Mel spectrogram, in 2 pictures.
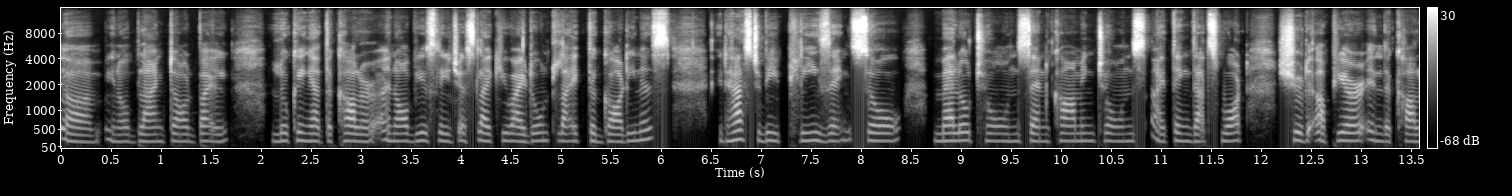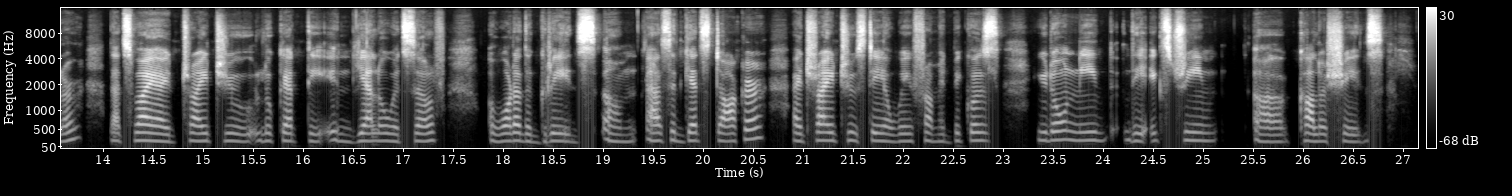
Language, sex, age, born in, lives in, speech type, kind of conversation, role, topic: English, female, 50-54, India, United States, conversation, unstructured, none, What paint color or finish has pleasantly surprised you?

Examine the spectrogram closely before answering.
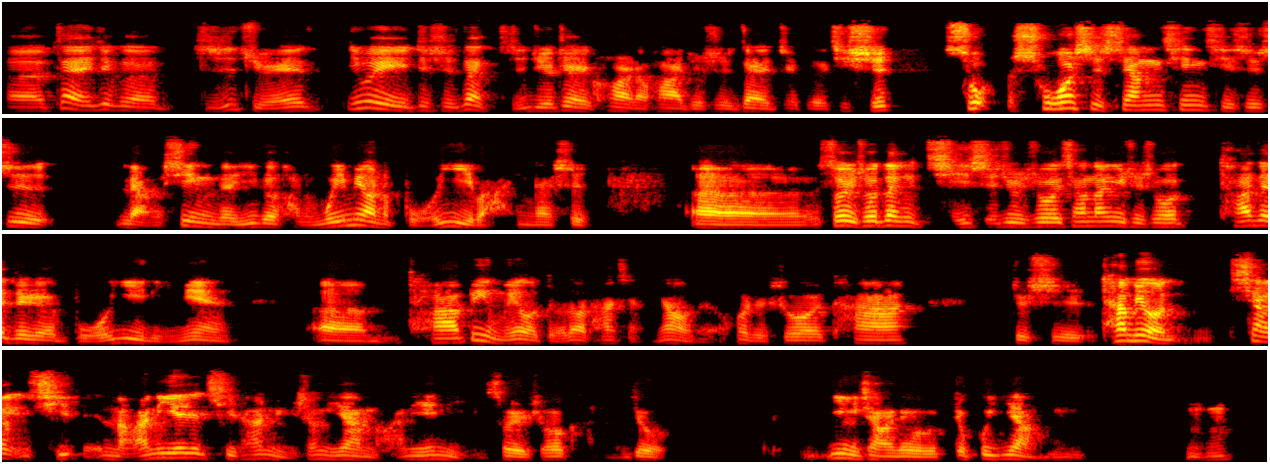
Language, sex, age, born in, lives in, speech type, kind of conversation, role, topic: Chinese, male, 30-34, China, United States, conversation, podcast, host, 直觉在做爱情选择时到底有多重要？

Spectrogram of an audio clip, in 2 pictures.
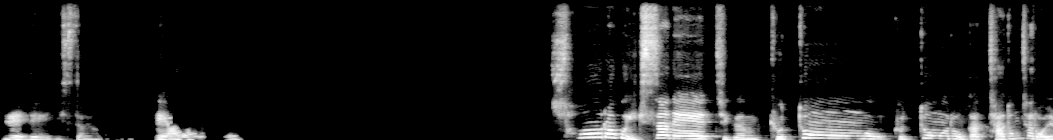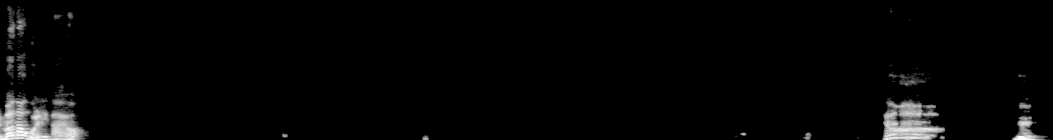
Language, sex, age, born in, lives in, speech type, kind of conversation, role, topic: Korean, female, 45-49, United States, United States, conversation, unstructured, none, 평생 한 도시에서만 사는 것과 여러 도시를 옮겨 다니며 사는 것 중 어떤 삶을 선택하시겠습니까?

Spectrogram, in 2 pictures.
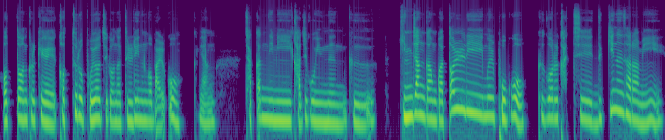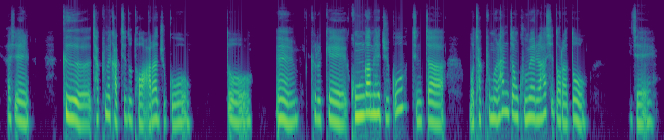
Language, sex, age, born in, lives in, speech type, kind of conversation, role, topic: Korean, female, 30-34, South Korea, Japan, conversation, advice, advisor, 어떻게 하면 말을 짧고 명확하게 전달할 수 있을까요?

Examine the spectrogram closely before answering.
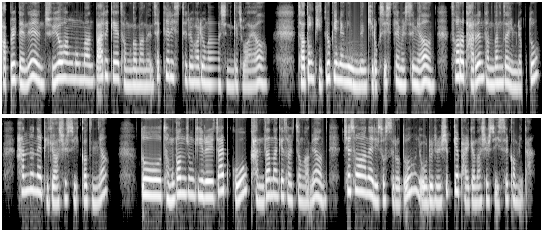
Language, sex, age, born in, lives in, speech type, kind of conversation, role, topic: Korean, female, 25-29, South Korea, France, read, expert-assistant, expert, 의료행정에서 신뢰할 수 있는 정보를 고를 때 어떤 기준을 사용하면 좋을까요?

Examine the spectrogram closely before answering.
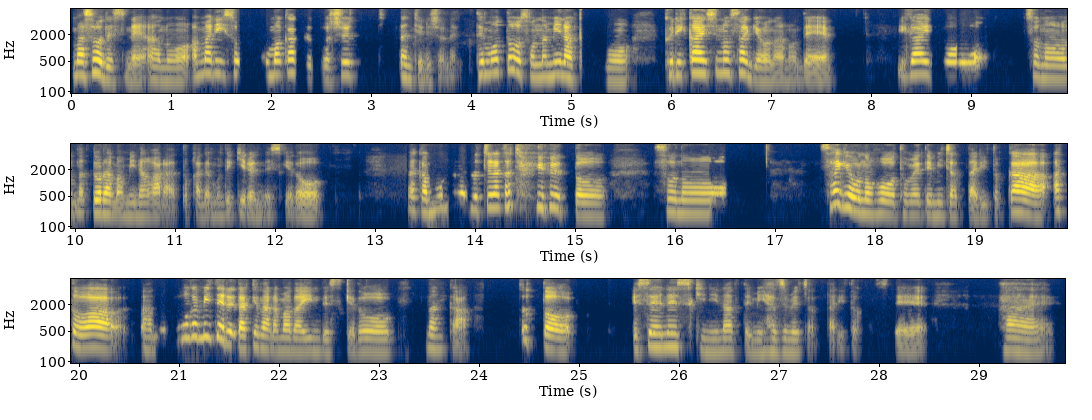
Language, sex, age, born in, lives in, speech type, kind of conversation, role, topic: Japanese, female, 25-29, Japan, Japan, conversation, advice, user, 長時間の作業で集中力を持続させるにはどうすればいいですか？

